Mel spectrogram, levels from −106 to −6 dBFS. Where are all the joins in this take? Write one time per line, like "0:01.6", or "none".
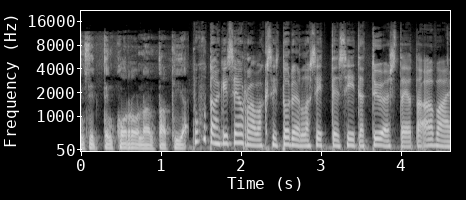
0:01.3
